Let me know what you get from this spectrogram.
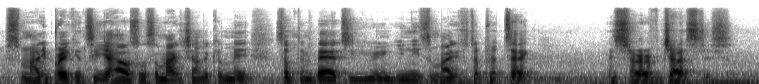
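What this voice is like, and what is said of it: Slightly slurred, accented speech. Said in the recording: “I'm a little bit slurred ... my accent is kind of like messing up the vibes of you comprehending what I'm saying”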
